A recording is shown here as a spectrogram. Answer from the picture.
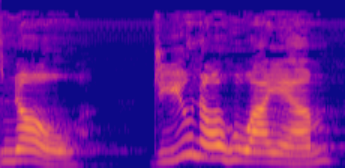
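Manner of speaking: as if everyone should know your name; indignant man. Acted. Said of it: "The man says".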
